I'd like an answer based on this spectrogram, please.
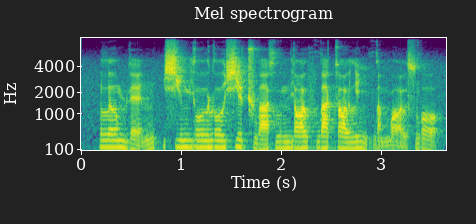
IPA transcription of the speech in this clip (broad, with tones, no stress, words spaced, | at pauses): lɤ˥mɥɛ̰˨˩˦n | ɕi˥mjo˥ʊ̯ ɻo˥ʊ̯ɕi˥ ʈ͡ʂwä˧˥xu˥ n̪jɑ˥ʊ̯ fwä˥ kɑ˥ʊ̯li˥˩ŋfwä˩ mɑ̰˨˩ʊ̯ swɔ˥˩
